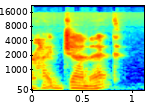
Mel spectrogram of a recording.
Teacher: this first vowel is the diphthong i like in high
